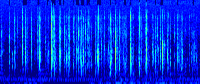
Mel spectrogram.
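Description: Light, scattered applause from a small crowd: many quick, irregular handclaps.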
